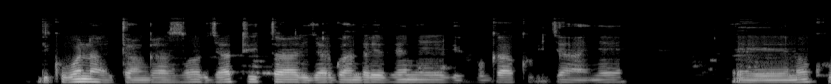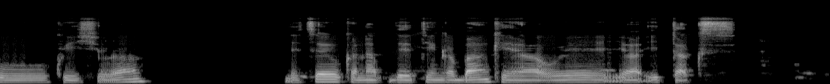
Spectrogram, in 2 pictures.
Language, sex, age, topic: Kinyarwanda, male, 25-35, government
